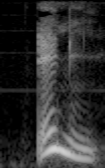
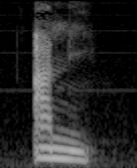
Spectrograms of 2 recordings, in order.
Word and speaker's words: any: ¿Y cómo se pronuncia any? – Any. – ¿Y cómo no se pronuncia? – Ani.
